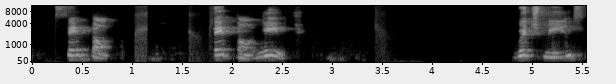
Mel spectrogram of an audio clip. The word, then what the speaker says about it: c'est un: It's say, then T and U is pronounced together. So it becomes c'est un. C'est un.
